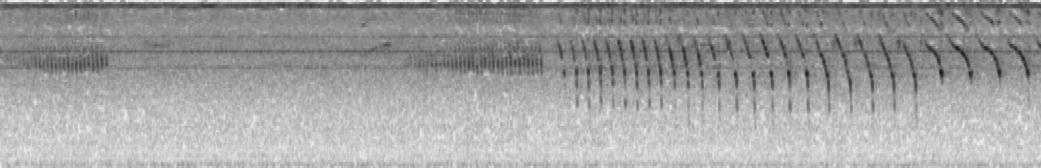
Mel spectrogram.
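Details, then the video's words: Belgian canary singing: soft buzzy high tones for the first seconds, then a rhythmic trill of sharp descending notes starting midway and steadily increasing in loudness. "Impossible If Your Canary Does Not Immediately Sing‼️ Belgian Canary"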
